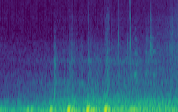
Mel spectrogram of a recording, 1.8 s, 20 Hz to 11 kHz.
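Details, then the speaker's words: 2012 Dodge Durango while turning: low, dull knocking thuds over road rumble. It sounds as if the driveshaft is hitting something, pointing to a worn driveshaft center support bearing. "Torena, se oye un golpeteo. Oye, Ahí."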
